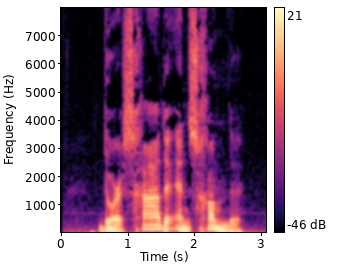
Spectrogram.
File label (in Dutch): "door schade en schande", Dutch; '(educated) by damage and shame' - the school of hard knocks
